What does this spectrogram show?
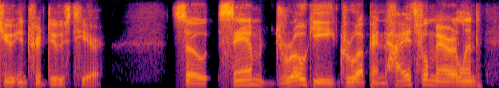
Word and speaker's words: Droege: right please uh correct right rhymes with hoagie hoagie yeah so drogy is that would that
